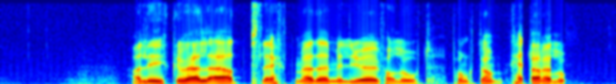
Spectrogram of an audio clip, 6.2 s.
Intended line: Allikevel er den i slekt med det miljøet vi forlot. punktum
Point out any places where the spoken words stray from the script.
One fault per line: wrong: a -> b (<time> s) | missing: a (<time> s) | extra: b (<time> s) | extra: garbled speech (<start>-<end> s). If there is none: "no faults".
missing: den i (2.3 s)
missing: vi (3.8 s)
extra: garbled speech (5.1-5.7 s)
